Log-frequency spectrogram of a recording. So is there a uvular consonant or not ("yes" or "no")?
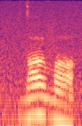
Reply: no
